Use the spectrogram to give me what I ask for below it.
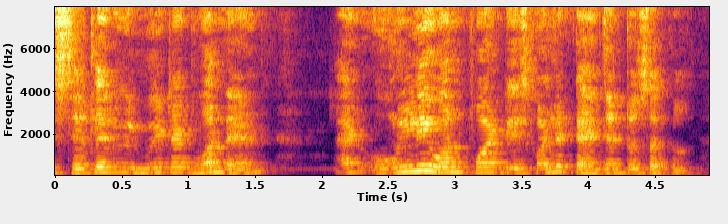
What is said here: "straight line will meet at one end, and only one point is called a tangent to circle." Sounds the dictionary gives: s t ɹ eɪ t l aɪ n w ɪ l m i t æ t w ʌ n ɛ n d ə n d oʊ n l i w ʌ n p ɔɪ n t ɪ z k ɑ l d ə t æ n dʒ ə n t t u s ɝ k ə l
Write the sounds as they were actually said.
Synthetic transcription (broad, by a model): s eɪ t l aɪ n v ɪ l m i t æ t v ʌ n ɛ n d ə n d oʊ n l i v ʌ n p ɔɪ n t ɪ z k ɑ l d ə t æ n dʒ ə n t t u s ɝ k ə l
